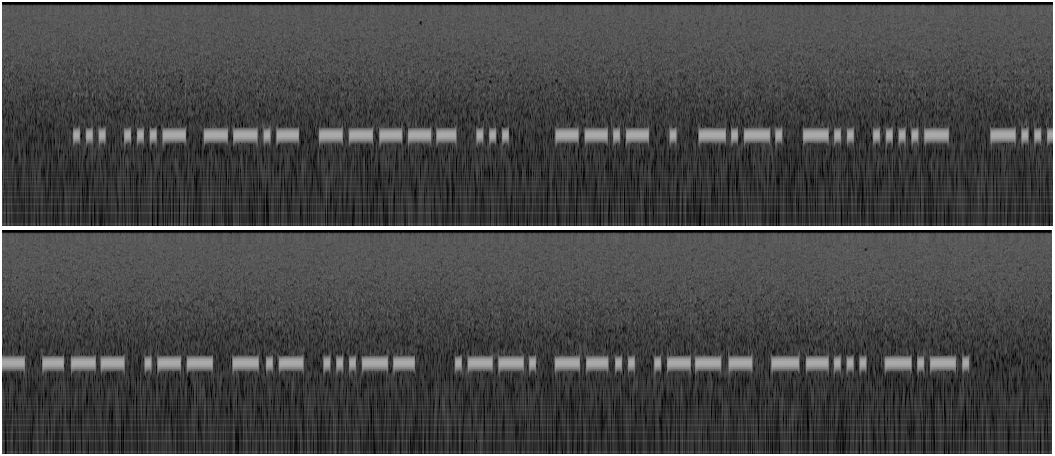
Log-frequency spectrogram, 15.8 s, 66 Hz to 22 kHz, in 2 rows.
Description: Morse code, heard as a keyed tone, hand-sent with a bug key, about 25 wpm, 700 Hz. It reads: SVQ0S QECD4 XOWK3 PZJ7C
